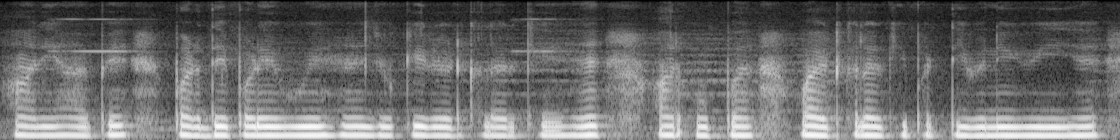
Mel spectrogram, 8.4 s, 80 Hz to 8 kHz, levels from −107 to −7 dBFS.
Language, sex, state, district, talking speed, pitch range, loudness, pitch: Hindi, female, Uttar Pradesh, Lalitpur, 155 wpm, 180-185 Hz, -15 LUFS, 180 Hz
